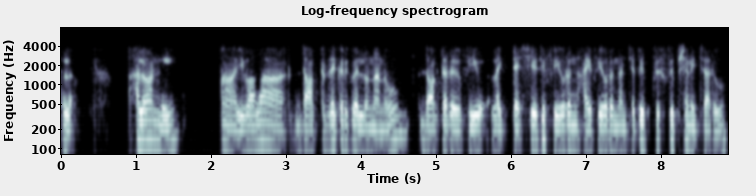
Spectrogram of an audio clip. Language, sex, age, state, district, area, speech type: Telugu, male, 18-30, Andhra Pradesh, Annamaya, rural, conversation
